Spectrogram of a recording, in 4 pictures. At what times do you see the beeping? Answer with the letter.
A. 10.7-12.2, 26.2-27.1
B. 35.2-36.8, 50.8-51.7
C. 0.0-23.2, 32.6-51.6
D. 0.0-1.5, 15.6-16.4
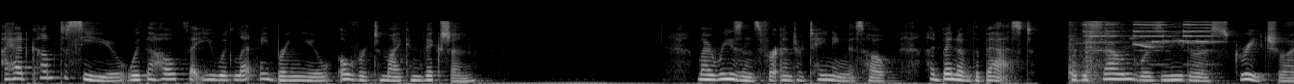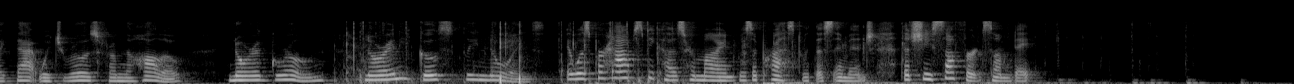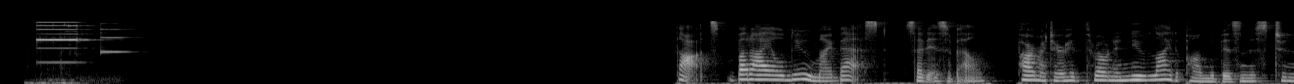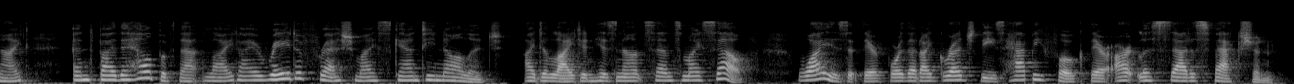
A.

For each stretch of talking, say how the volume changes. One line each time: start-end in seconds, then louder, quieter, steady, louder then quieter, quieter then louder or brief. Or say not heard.
0.0-23.2 steady
32.6-51.6 steady.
